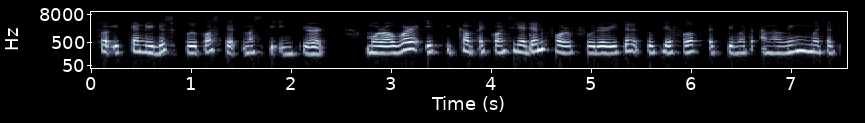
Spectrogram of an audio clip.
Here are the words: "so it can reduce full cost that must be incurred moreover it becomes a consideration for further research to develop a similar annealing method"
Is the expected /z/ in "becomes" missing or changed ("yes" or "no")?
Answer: yes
